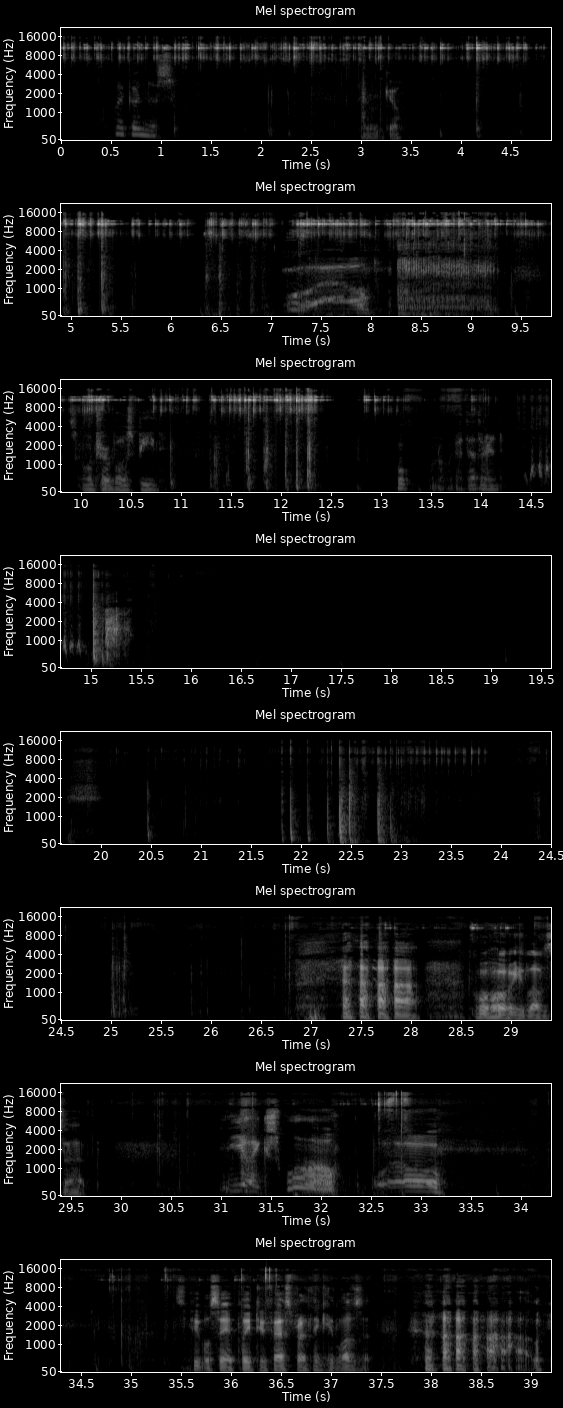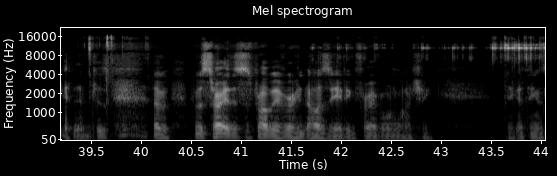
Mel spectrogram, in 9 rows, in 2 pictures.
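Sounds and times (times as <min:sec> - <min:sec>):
cat toy jangling and rattling: 0:00.0 - 0:07.1, 0:07.9 - 0:13.2, 0:43.2 - 0:44.0.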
